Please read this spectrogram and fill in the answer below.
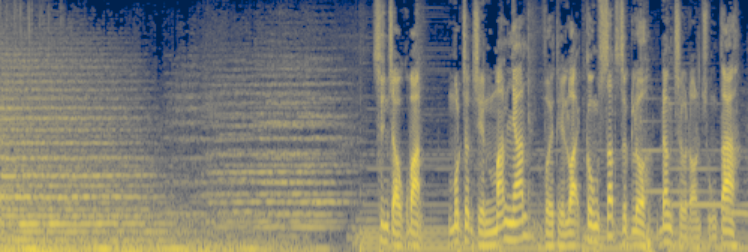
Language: Vietnamese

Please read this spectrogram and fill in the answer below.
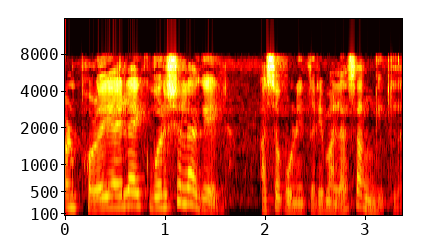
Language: Marathi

